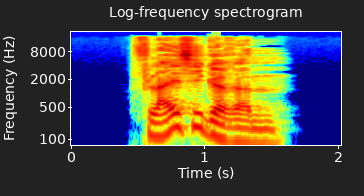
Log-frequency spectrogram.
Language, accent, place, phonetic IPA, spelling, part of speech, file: German, Germany, Berlin, [ˈflaɪ̯sɪɡəʁəm], fleißigerem, adjective, De-fleißigerem.ogg
- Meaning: strong dative masculine/neuter singular comparative degree of fleißig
